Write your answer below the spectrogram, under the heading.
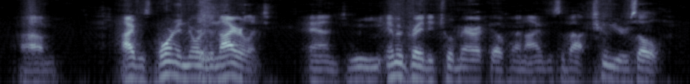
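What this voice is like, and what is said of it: American accent. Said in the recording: “I do have an American accent, but I'm still British.”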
